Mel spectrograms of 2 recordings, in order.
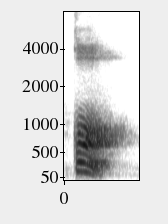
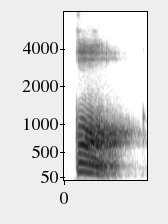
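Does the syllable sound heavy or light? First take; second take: heavy; heavy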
